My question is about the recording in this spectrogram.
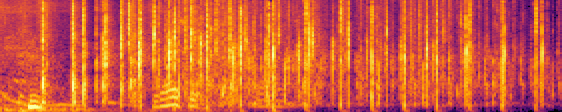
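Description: A small group clapping: many irregular, separate hand claps, with faint voices underneath.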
